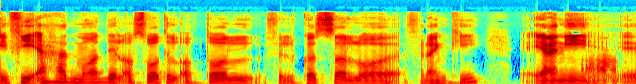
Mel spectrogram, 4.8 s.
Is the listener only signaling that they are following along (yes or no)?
yes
